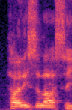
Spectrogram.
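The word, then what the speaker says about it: Haile Selassie: So, it's further uh Hi Salassi, right? Did I say it right? Hi Salassi.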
